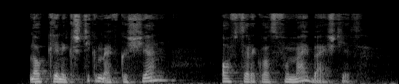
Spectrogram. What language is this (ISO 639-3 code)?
fry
